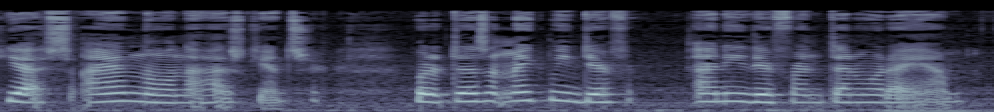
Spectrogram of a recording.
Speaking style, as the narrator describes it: I mumbled

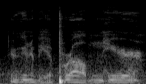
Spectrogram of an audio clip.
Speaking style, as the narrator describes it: he grunted

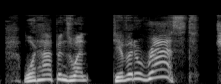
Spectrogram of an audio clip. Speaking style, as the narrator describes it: she shouts, interrupting angrily

